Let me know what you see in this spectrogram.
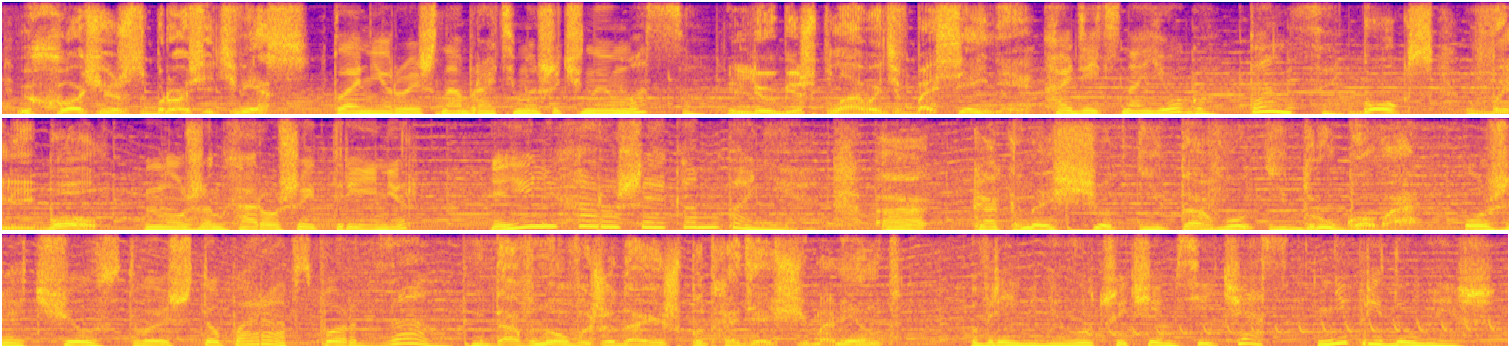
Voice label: sportlife radio, ru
